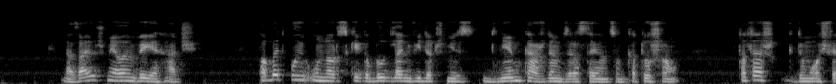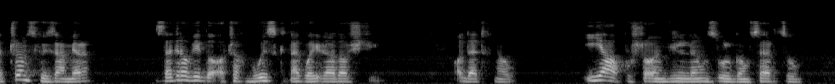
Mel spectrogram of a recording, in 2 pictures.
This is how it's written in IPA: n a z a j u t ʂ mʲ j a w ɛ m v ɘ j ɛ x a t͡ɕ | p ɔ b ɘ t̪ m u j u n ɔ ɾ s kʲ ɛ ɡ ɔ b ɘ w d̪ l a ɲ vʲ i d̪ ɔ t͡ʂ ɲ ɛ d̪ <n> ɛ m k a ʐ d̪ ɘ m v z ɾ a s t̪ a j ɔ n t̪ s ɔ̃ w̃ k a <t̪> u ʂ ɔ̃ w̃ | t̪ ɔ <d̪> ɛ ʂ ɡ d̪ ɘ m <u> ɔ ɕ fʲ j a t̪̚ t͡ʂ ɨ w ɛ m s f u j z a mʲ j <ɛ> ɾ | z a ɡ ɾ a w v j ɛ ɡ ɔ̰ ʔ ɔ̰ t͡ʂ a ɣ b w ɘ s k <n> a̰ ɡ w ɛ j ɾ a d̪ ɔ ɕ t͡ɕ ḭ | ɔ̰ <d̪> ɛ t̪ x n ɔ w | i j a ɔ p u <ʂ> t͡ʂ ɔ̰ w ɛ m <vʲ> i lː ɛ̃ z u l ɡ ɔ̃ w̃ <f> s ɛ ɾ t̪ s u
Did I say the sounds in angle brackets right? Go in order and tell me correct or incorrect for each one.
incorrect: ɲ, correct, incorrect: t̪, correct, incorrect: a, correct, correct, correct, correct, correct

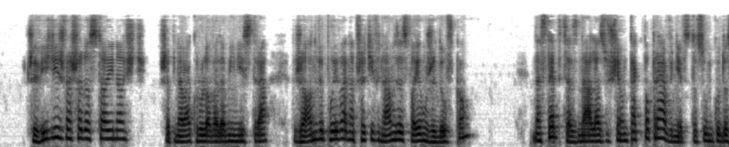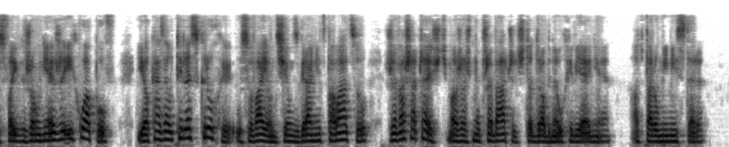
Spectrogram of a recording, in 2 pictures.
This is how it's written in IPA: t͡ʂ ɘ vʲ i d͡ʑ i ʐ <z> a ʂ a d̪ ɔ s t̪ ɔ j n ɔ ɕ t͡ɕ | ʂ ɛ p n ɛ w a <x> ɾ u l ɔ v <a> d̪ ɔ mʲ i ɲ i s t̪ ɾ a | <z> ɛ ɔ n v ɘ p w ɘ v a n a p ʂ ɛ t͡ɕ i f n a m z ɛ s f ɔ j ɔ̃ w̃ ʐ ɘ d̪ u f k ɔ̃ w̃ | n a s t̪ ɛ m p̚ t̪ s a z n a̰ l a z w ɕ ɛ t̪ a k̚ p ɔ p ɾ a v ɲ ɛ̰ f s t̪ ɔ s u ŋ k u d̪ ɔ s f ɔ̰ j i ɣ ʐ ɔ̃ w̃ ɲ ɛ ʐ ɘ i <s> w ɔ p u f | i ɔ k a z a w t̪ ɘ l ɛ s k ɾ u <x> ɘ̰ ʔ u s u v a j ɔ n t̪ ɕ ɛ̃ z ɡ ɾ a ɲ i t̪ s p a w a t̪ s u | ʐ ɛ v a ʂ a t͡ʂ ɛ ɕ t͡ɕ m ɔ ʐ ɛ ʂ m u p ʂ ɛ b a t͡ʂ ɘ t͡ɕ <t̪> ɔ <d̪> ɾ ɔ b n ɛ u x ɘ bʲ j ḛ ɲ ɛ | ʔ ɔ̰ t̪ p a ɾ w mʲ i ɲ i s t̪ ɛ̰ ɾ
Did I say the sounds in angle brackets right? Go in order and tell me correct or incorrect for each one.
incorrect: v, incorrect: k, correct, incorrect: ʐ, incorrect: x, correct, correct, correct

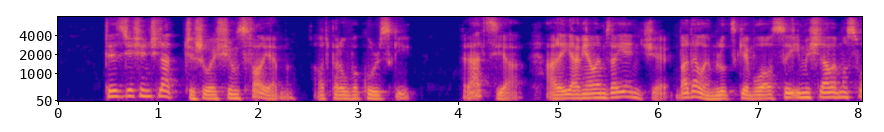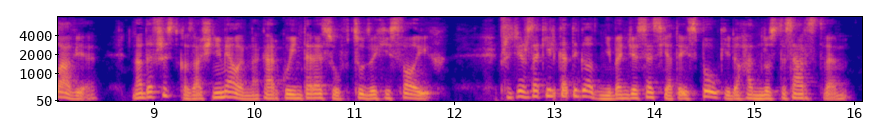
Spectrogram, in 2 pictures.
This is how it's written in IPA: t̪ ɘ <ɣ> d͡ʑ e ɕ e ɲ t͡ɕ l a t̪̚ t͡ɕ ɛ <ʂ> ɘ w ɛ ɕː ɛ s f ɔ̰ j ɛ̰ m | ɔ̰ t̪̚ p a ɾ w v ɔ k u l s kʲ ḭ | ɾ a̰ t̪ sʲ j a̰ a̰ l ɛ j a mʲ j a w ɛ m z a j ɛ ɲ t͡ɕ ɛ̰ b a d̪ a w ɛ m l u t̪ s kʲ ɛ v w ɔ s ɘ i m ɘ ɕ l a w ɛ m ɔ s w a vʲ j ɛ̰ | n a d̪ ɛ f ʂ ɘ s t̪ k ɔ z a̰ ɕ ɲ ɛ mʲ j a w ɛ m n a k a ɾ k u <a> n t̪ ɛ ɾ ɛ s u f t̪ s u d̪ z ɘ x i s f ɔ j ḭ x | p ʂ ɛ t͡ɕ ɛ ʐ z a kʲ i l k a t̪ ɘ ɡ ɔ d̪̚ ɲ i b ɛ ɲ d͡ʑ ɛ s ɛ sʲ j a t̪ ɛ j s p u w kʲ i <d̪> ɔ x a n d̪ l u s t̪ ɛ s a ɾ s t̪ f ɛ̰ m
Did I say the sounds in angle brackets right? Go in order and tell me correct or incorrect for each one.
incorrect: z, correct, incorrect: i, correct

